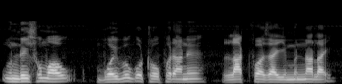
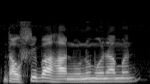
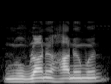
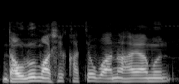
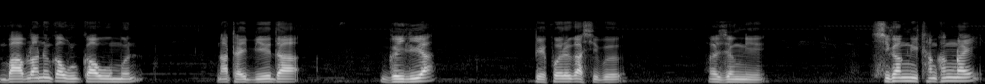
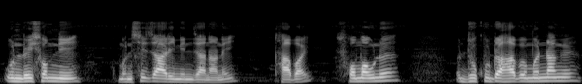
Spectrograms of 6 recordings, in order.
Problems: none marked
